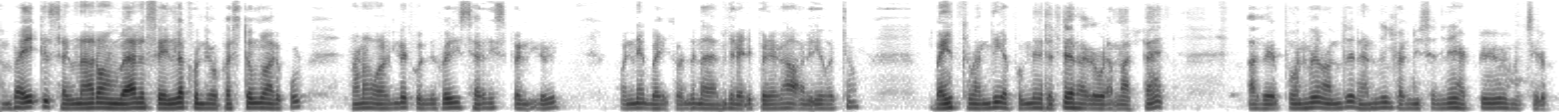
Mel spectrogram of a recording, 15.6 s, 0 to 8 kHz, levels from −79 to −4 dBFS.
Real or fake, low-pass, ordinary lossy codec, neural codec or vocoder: fake; none; none; codec, 16 kHz, 1 kbps, FreqCodec, larger model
